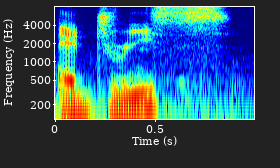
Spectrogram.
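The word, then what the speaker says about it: Edrice: to bam autobio okay his first name is edreese oh e-d-r-i-c-e is how it's spelled hey i don't know the origin of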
